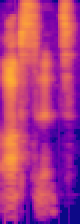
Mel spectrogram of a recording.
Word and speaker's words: obstinate: sorry it's in this short short I sound so not long a short I so obstinate all right so just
